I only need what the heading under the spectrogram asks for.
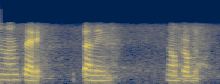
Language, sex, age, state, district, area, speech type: Telugu, female, 30-45, Andhra Pradesh, East Godavari, rural, conversation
